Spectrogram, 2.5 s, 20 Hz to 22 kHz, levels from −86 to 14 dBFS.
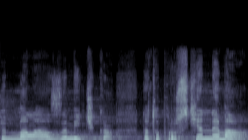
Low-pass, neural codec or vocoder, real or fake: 14.4 kHz; none; real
